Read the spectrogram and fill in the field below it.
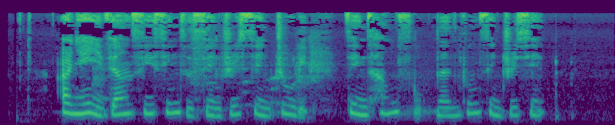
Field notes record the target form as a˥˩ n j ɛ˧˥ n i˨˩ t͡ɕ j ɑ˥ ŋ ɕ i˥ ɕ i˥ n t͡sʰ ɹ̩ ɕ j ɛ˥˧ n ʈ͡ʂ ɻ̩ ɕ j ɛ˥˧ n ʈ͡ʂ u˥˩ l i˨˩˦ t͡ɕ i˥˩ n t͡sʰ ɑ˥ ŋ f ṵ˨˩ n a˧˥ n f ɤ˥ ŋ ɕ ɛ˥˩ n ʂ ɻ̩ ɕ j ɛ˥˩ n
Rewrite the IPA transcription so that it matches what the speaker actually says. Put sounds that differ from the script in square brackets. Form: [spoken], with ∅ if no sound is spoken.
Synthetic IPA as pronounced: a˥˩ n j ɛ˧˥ n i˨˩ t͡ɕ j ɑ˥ ŋ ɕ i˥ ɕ i˥ n [t͡s] ɹ̩ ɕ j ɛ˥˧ n ʈ͡ʂ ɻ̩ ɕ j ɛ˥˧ n ʈ͡ʂ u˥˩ l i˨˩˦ t͡ɕ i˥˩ n t͡sʰ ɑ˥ ŋ f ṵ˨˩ n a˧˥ n f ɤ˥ ŋ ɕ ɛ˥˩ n [ʈ͡ʂ] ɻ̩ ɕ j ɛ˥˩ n

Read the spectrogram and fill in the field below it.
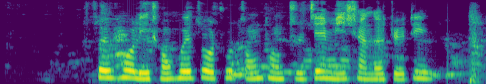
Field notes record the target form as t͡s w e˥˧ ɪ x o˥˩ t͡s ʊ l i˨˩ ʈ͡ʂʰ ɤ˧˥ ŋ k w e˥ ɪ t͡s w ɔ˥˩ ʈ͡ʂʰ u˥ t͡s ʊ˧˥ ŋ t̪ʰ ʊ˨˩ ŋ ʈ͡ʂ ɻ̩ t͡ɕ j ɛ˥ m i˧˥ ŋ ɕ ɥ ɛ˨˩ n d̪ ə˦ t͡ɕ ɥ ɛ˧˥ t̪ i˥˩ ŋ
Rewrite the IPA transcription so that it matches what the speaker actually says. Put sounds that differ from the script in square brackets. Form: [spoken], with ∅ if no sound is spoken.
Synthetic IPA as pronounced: t͡s w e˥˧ ɪ x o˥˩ [∅] ʊ l i˨˩ ʈ͡ʂʰ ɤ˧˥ ŋ [x] w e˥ ɪ t͡s w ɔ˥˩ ʈ͡ʂʰ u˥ t͡s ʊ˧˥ ŋ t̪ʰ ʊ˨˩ ŋ ʈ͡ʂ ɻ̩ t͡ɕ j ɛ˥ m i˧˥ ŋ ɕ ɥ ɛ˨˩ n d̪ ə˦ t͡ɕ ɥ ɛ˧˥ t̪ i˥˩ ŋ

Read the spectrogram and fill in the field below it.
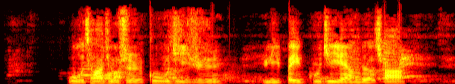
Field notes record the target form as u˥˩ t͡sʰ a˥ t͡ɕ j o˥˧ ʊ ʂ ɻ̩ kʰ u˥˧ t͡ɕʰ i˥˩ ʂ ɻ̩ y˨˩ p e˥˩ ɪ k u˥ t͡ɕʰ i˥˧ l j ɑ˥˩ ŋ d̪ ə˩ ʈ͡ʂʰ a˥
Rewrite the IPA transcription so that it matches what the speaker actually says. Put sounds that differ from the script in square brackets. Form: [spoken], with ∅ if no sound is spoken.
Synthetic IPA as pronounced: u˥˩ t͡sʰ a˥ t͡ɕ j o˥˧ ʊ ʂ ɻ̩ [k] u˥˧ [t͡ɕ] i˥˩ [ʈ͡ʂ] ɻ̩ y˨˩ p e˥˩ ɪ k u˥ [t͡ɕ] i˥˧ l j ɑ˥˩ ŋ d̪ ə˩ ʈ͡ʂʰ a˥

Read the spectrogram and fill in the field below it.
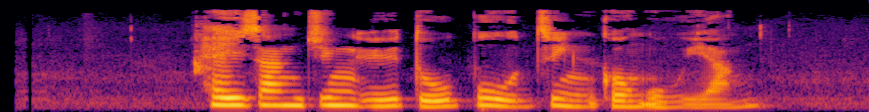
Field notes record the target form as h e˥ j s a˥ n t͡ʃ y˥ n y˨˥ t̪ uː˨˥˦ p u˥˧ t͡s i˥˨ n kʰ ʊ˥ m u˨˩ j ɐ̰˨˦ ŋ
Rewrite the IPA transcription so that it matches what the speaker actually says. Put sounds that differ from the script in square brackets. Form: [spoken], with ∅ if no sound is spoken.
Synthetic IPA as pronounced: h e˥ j s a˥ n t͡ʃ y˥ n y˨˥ t̪ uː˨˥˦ p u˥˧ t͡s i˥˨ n [k] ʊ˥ [ŋ] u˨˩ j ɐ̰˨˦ ŋ

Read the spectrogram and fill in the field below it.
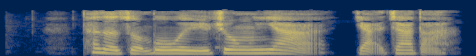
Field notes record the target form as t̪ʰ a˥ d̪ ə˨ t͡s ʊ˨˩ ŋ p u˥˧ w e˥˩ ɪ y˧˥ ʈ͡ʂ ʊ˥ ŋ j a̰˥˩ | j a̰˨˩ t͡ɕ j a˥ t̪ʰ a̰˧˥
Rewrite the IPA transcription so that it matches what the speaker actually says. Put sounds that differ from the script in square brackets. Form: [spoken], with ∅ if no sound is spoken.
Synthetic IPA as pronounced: t̪ʰ a˥ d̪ ə˨ t͡s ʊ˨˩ ŋ p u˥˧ w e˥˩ ɪ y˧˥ ʈ͡ʂ ʊ˥ ŋ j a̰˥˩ | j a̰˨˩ t͡ɕ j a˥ [t̪] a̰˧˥

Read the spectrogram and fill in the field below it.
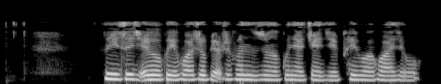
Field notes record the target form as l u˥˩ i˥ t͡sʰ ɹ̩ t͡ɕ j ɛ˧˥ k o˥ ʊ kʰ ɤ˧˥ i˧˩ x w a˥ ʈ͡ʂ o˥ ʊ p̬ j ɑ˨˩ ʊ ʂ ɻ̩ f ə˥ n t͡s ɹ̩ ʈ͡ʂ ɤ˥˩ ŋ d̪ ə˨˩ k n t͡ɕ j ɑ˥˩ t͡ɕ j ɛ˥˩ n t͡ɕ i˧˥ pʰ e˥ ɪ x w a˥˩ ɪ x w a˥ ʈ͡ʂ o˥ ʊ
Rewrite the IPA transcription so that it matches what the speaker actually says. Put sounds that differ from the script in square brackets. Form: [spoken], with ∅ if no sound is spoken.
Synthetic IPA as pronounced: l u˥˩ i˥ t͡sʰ ɹ̩ t͡ɕ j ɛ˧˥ k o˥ ʊ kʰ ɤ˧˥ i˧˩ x w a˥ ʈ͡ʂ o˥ ʊ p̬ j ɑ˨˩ ʊ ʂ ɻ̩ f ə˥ n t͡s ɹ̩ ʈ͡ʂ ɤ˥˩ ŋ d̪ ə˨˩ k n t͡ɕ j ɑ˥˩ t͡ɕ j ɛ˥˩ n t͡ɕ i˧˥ pʰ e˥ ɪ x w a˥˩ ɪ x w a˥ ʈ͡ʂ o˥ ʊ

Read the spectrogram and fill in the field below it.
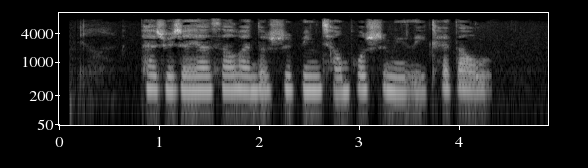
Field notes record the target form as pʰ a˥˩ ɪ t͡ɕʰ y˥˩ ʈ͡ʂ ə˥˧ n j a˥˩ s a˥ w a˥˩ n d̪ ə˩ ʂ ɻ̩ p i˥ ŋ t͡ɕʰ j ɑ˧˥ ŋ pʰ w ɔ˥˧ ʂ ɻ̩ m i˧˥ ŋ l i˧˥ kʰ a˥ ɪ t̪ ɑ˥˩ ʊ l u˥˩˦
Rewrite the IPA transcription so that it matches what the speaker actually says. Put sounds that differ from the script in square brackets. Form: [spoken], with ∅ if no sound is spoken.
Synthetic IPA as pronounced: pʰ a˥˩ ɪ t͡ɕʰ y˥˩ ʈ͡ʂ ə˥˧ n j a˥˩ s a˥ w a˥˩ n d̪ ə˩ ʂ ɻ̩ p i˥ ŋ t͡ɕʰ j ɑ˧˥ ŋ pʰ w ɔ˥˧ ʂ ɻ̩ m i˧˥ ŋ l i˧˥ kʰ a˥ ɪ t̪ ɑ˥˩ ʊ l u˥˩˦

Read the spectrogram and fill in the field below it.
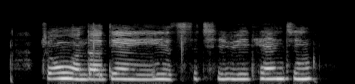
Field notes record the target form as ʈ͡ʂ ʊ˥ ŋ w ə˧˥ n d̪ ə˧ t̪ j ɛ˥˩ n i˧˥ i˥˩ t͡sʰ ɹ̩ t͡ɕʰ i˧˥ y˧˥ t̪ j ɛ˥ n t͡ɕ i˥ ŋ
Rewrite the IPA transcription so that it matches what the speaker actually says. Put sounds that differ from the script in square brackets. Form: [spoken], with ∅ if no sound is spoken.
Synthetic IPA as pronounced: ʈ͡ʂ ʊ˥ ŋ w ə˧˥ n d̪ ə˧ t̪ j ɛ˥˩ n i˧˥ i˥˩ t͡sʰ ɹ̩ t͡ɕʰ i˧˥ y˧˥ [t̪ʰ] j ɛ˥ n t͡ɕ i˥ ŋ

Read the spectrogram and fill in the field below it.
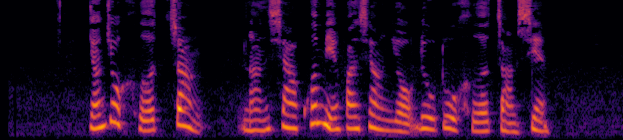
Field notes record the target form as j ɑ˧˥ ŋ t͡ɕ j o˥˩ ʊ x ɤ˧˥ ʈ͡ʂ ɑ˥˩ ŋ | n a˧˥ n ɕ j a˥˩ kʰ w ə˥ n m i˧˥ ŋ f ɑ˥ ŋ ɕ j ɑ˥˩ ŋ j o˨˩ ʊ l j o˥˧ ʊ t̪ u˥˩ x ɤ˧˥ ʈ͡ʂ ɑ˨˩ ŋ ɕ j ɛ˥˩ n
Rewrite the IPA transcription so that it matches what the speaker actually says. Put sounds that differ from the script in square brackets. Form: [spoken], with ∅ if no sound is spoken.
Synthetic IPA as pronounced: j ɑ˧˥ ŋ t͡ɕ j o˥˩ ʊ x ɤ˧˥ ʈ͡ʂ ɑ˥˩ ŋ | n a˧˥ n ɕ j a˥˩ kʰ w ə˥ n m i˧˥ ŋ f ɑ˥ ŋ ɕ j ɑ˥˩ ŋ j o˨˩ ʊ l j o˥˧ ʊ t̪ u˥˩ x ɤ˧˥ ʈ͡ʂ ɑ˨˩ ŋ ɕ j ɛ˥˩ n

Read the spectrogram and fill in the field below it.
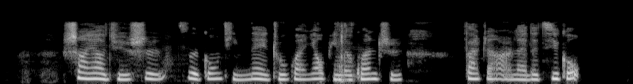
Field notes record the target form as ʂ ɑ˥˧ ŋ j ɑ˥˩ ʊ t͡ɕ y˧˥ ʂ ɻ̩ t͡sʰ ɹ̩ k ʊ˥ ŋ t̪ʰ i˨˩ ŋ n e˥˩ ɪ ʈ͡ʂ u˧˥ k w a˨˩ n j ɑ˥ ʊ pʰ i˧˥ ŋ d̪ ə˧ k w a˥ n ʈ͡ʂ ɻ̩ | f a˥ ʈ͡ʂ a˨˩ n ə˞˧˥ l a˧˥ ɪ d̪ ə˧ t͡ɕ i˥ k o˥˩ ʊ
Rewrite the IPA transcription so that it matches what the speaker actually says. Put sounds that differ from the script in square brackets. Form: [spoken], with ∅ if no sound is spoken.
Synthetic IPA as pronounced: ʂ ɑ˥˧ ŋ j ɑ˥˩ ʊ t͡ɕ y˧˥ ʂ ɻ̩ [t͡s] ɹ̩ k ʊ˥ ŋ t̪ʰ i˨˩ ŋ n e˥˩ ɪ ʈ͡ʂ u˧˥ k w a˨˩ n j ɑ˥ ʊ pʰ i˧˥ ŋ d̪ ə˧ k w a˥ n ʈ͡ʂ ɻ̩ | f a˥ ʈ͡ʂ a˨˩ n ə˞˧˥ l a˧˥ ɪ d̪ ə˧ t͡ɕ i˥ k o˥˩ ʊ

